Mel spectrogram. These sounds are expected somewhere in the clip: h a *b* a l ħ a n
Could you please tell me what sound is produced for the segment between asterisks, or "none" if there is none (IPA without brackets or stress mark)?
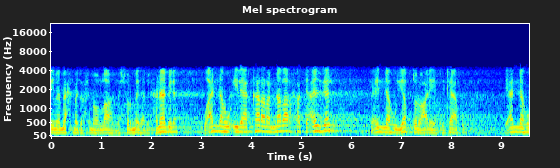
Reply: b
